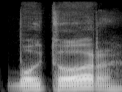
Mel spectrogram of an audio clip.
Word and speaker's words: Batar: Ça se prononce bor et ça veut dire bateau en islandais.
